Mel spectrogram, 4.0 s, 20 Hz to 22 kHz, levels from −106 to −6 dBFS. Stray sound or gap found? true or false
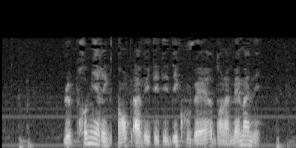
true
